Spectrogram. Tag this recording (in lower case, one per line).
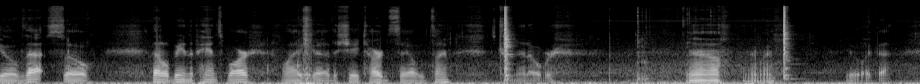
speech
